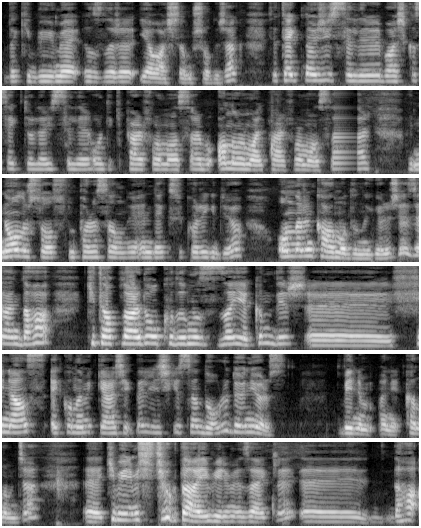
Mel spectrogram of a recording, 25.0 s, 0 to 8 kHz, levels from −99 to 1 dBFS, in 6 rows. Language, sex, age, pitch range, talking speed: Turkish, female, 40-59, 170-230 Hz, 130 wpm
